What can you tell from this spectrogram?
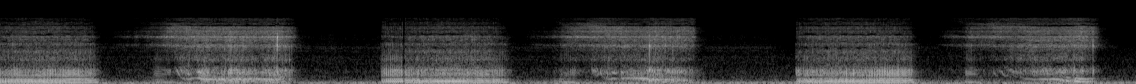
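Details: Sleep snoring sounds recorded with the SnoreLab snore-recording app.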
